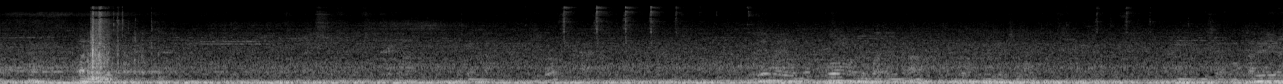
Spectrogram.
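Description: Steady low background rumble with faint voices, over which a barber's scissors snip hair in short clicks, a cluster about six seconds in and a few more near the end. A single sharp click about a second in.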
